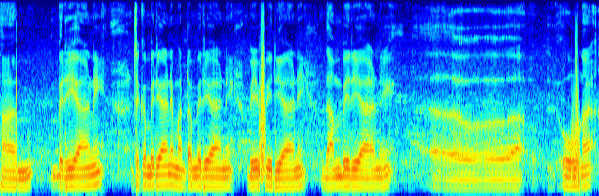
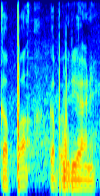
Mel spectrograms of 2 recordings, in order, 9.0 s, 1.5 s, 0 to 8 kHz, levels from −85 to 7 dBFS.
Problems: none marked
